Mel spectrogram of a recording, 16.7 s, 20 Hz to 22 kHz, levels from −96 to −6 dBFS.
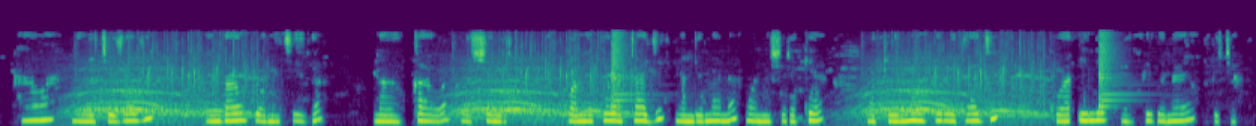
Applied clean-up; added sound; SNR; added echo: none; Snare drum + Applause / Crowd / Cheering; 9 dB; none.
